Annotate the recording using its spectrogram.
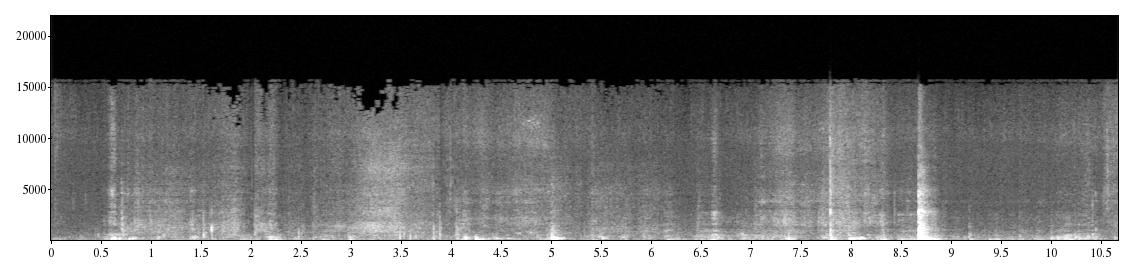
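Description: A chisel scrapes and cuts into wood with short strokes.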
